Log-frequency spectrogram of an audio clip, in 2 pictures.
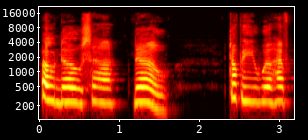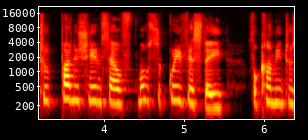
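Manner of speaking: high, squeaky, alarmed elf; shuddering Dobby. A narrator's reading. Elf dreading punishment for visiting, high and alarmed. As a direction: protest high, starting loud then easing off. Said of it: "Dobby shuddered".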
